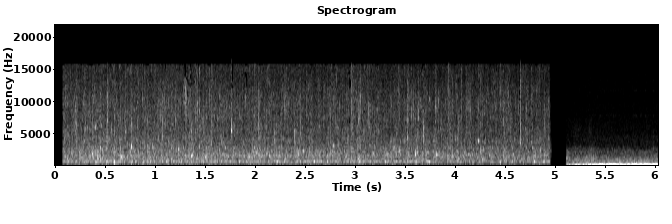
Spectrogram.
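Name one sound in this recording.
A shallow stream rushes over rocks.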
